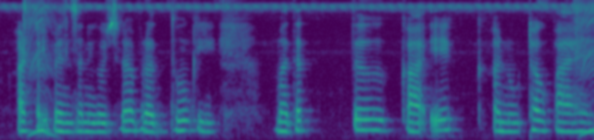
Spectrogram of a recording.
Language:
Hindi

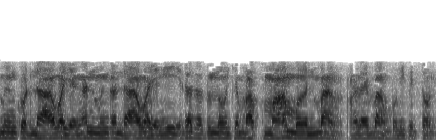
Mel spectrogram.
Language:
Thai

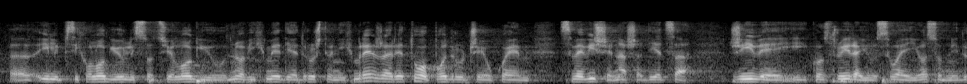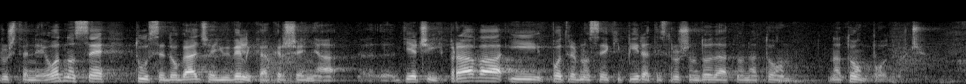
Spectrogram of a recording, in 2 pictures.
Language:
Croatian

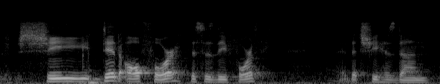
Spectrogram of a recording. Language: English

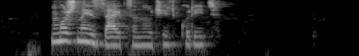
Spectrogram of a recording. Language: Russian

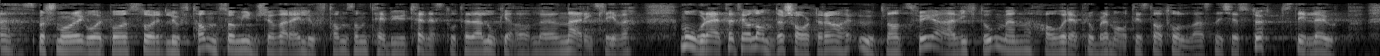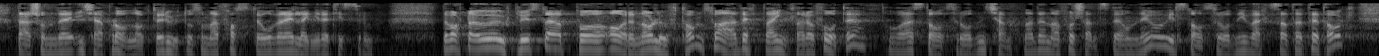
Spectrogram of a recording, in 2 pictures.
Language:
Norwegian Nynorsk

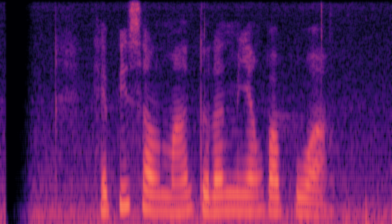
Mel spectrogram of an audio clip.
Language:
Javanese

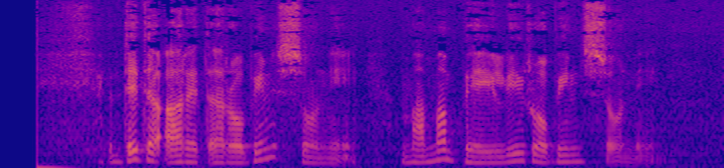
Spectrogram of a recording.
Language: Georgian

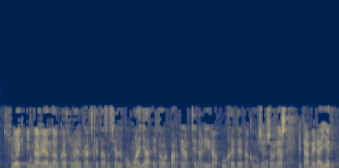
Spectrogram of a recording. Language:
Basque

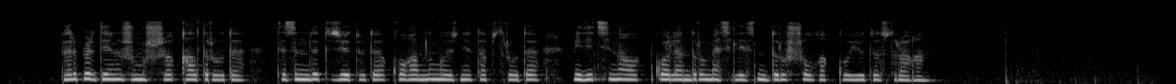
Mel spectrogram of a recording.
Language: Kazakh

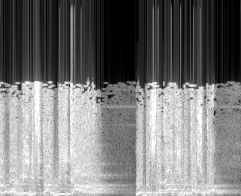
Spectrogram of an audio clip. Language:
Hebrew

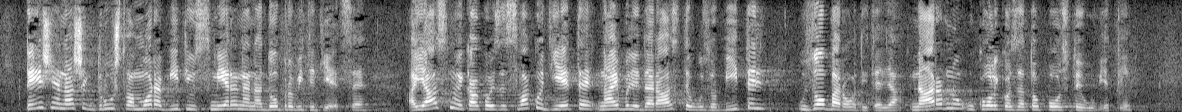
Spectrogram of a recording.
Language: Croatian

